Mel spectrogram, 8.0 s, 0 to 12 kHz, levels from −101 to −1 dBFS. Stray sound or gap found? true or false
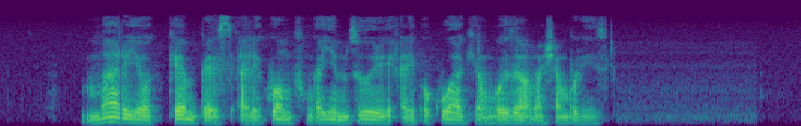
false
